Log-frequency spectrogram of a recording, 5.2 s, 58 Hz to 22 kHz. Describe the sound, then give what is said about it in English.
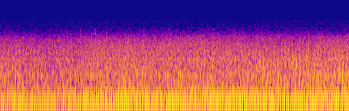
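A vintage Curtiss OX5 V8 aircraft engine of about 85 to 90 horsepower idles steadily, a loud, continuous low rumble with a dense mechanical roar, unbroken, with no voices over it. “To her idling down now. V8. The OX5.”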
